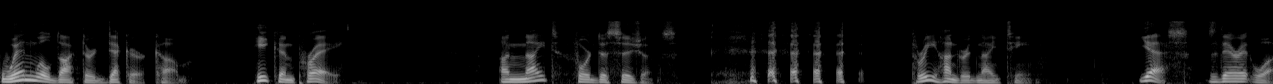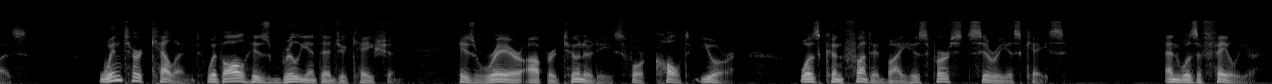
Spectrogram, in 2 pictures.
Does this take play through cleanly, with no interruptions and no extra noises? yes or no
no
